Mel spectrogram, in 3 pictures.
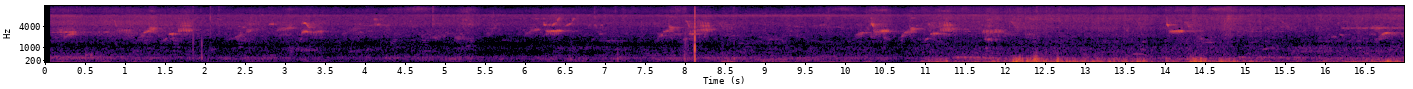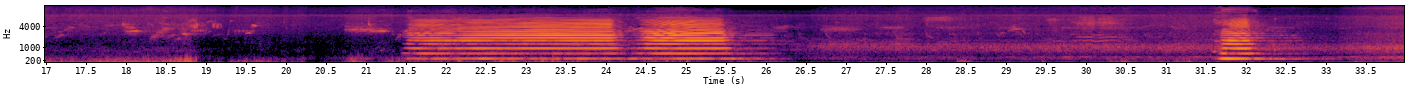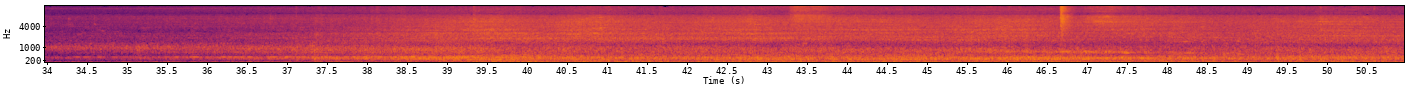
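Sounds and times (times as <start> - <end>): train horn blasts: 21.4 - 26.4, 31.6 - 33.2
train passing: 21.4 - 50.9.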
